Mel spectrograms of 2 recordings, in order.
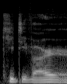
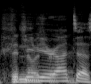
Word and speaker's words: Kiviranta: I'm great at pronunciating Finnish names. You'll see. We couldn't get Kitivar. No, Kiviranta. Kiviranta, sorry.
